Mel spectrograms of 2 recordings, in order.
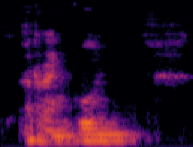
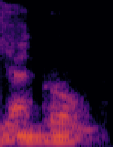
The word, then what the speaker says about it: Yangon: the chinese perspective and yangon reflects the pronunciation of the name of that city in burmese rather than americans so american means it's rangoon and in burmese it's yangon which got um spelled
